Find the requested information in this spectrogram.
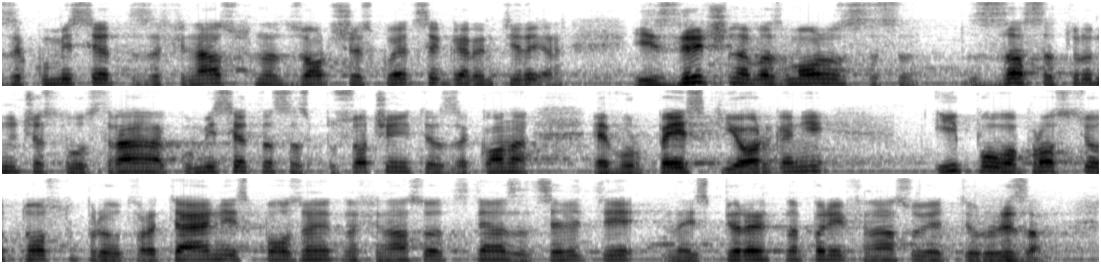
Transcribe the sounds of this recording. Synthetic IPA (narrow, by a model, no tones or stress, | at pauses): zɐkomisijət̪əzɐfinanso̥fnɐd̪zɔɾt͡ʃɾɛskoɛt̪o̥sɛɡɐɾɐnt̪iɾ | izɾit͡ʃnəvɐzmɔʒnost̪ | zɐsɐt̪ɾud̪nit͡ʃɛst̪voːt̪st̪ɾɐnanɐkomisijət̪əsɐsposɔt͡ʃɛnit̪ɛvzɐkɔnəɛvɾopɛjskiɔɾɡɐni | ipovɐpɾɔsi̥t̪ɛot̪nɔsnopɾɛd̪ot̪vɾɐt̪ʲavɛnɛispɔlˠzvɐnɛt̪ʊnɐfinansovət̪si̥st̪ɛməzɐt̪sɛlit̪ɛnɐispiɾɐnɛt̪ʊnɐpɐɾifinansʊvijət̪ɛɾoɾizə̰m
